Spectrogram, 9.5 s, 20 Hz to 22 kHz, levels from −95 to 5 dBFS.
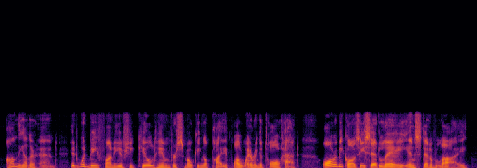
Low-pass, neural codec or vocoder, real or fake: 7.2 kHz; vocoder, 22.05 kHz, 80 mel bands, HiFi-GAN; fake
